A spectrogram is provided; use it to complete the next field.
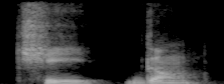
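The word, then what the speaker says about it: qigong: write this way but it's better to pronounce chi. Mhm. Uh okay and standard pronunciation will be chiong chi gong.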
